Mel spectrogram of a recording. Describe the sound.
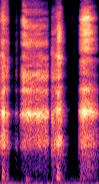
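Sharp, breathy gasps from a person: four loud, airy bursts of breath in an uneven rhythm, separated by brief pauses. No words are spoken.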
